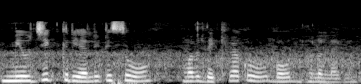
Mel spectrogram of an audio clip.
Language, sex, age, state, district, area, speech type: Odia, female, 30-45, Odisha, Koraput, urban, spontaneous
